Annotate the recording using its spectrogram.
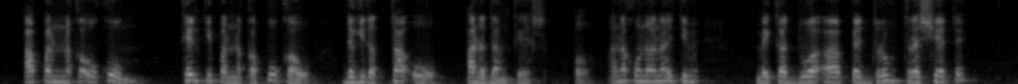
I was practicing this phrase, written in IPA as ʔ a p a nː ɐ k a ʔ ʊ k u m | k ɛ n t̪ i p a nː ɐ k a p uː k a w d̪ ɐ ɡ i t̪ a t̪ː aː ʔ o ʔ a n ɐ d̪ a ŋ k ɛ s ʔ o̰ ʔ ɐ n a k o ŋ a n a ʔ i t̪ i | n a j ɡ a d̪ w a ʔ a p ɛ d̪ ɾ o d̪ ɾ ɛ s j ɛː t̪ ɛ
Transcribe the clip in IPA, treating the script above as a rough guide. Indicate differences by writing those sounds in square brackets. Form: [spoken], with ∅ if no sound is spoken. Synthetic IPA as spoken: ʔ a p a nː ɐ k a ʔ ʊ k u m | k ɛ n t̪ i p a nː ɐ k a p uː k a w d̪ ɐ ɡ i t̪ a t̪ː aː ʔ o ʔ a n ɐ d̪ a ŋ k ɛ s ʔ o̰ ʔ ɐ n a k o [n] a n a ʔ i t̪ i | [m] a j [k] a d̪ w a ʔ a p ɛ d̪ ɾ o [t̪] ɾ ɛ s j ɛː t̪ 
